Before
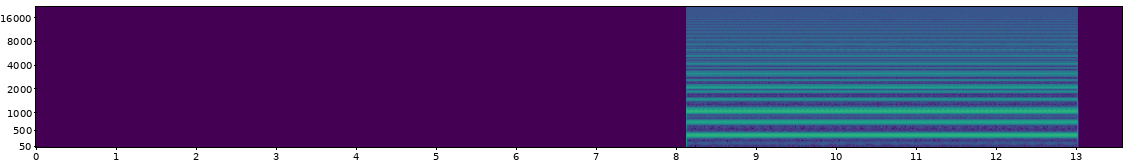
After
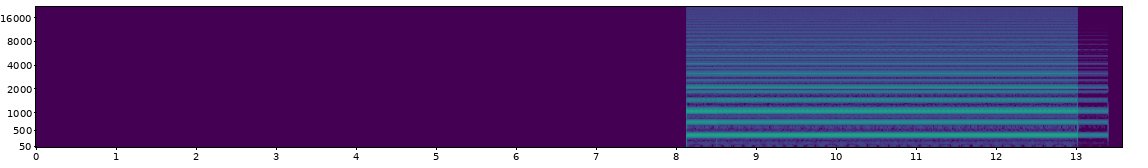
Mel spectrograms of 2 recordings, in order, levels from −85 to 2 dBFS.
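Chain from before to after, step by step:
leveller curve on the samples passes 1
parametric band 600 Hz +7.5 dB 0.34 octaves
slap from a distant wall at 65 metres, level −12 dB
level −8.5 dB

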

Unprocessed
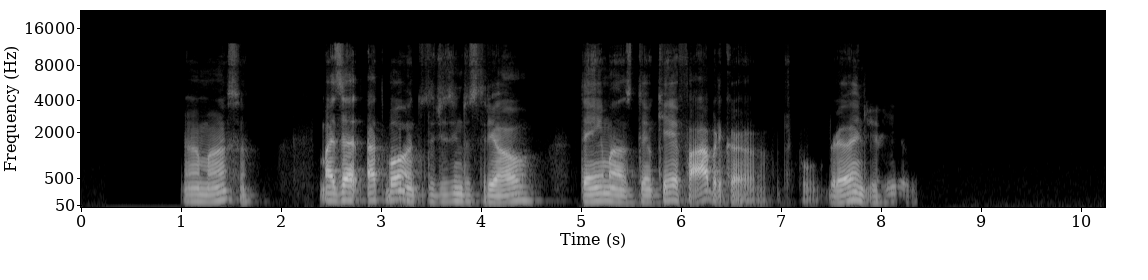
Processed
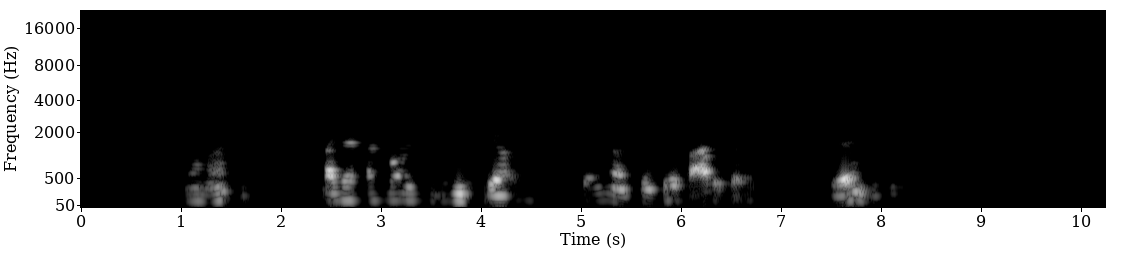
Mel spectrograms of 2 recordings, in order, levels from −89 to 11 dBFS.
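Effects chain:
adaptive Wiener filter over 41 samples
0:02.49–0:03.38: phases set to zero 110 Hz
0:04.24–0:05.32: downward compressor 12 to 1, threshold −27 dBFS, peak gain reduction 12 dB
on a send: flutter between parallel walls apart 4.8 metres, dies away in 0.39 s
on the sum: every bin expanded away from the loudest bin 4 to 1
level +3.5 dB

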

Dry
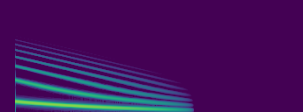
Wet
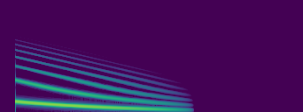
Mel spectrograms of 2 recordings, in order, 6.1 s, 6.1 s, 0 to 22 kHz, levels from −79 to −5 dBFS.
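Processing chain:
dynamic equaliser 1,900 Hz, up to −5 dB, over −48 dBFS, Q 3.3

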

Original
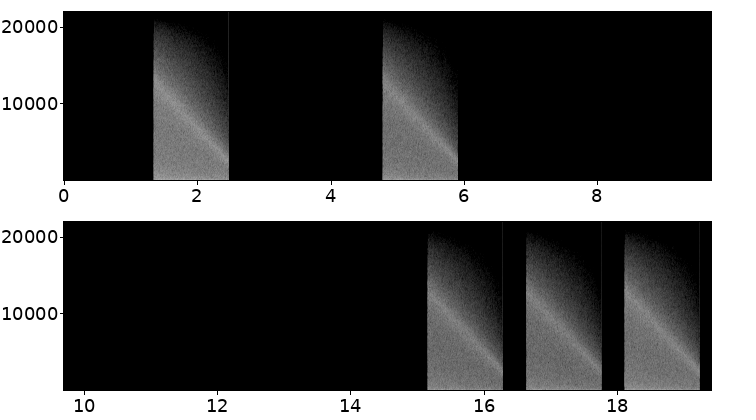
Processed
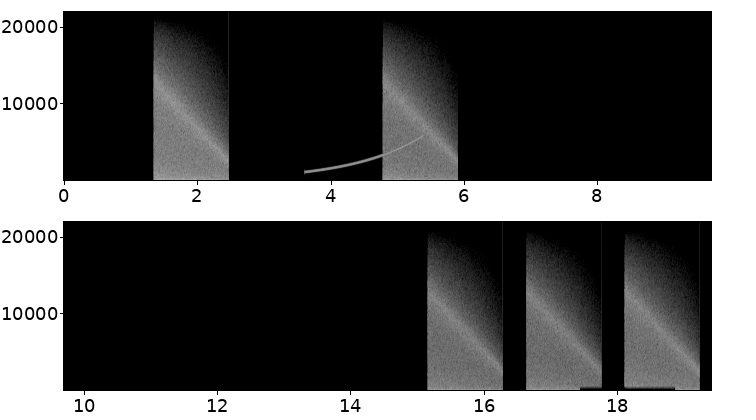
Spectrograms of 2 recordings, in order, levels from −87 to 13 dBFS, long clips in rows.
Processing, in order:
0:03.60–0:05.39: sound drawn into the spectrogram rise 1,100–5,900 Hz −35 dBFS
0:17.43–0:18.87: elliptic high-pass filter 610 Hz, stop band 70 dB
level +1 dB

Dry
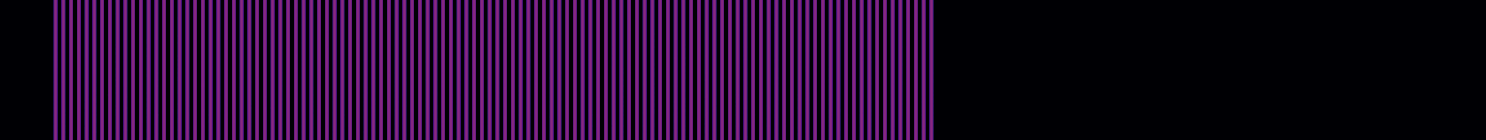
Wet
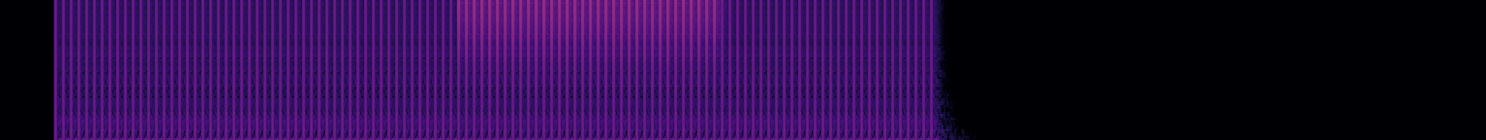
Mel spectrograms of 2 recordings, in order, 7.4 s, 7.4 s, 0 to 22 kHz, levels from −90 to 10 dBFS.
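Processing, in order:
0:02.26–0:03.60: high-shelf EQ 5,800 Hz +11.5 dB
rectangular room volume 130 cubic metres, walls furnished, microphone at 0.55 metres
level −7.5 dB

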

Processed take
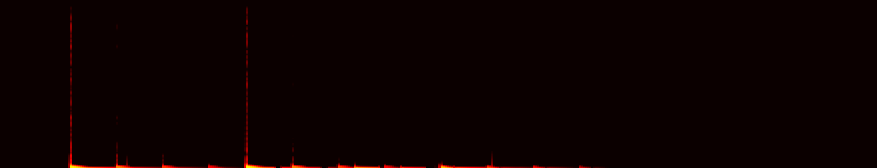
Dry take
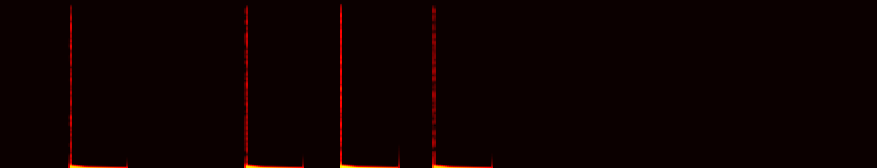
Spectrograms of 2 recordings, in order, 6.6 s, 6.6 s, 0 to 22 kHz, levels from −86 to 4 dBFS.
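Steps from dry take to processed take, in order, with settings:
three-way crossover with the lows and the highs turned down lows −22 dB, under 160 Hz, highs −15 dB, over 2,500 Hz
0:02.04–0:03.39: gate pattern "x..x..x..x" 164 BPM −60 dB
repeating echo 345 ms, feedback 37%, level −15.5 dB
level +4.5 dB

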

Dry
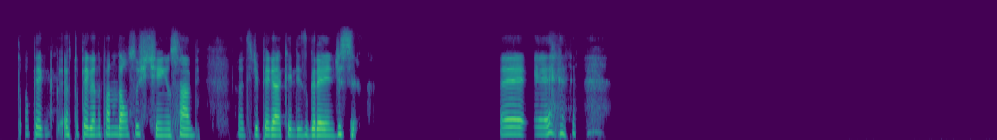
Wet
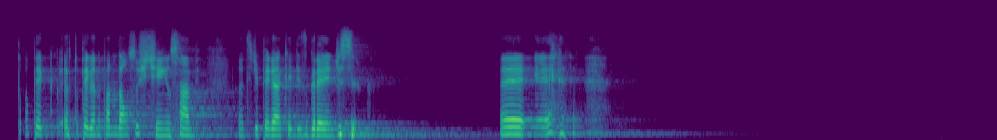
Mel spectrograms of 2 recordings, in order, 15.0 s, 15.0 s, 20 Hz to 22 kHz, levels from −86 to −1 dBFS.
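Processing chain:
0:05.09–0:07.90: low-shelf EQ 480 Hz +11 dB
on a send: convolution reverb RT60 2.6 s, pre-delay 3 ms, DRR 16 dB
on the sum: level −3 dB

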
